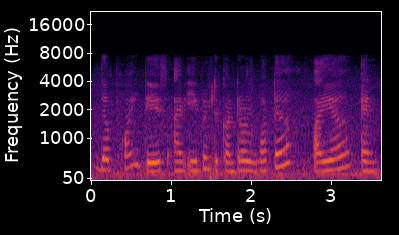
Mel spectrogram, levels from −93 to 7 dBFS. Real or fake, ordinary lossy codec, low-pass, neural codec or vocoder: real; none; none; none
